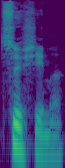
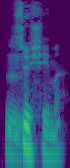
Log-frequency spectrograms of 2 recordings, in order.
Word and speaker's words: Tsushima: Someone asking how to pronounce Tsushima, and it's kind of like Tsushima. Right, there's a subtle difference between Tsushima and Tsushima. Just enunciate the T. Tsushima, and that's the key.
